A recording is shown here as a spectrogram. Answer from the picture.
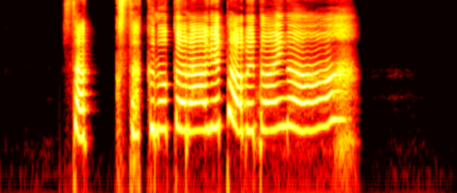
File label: women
